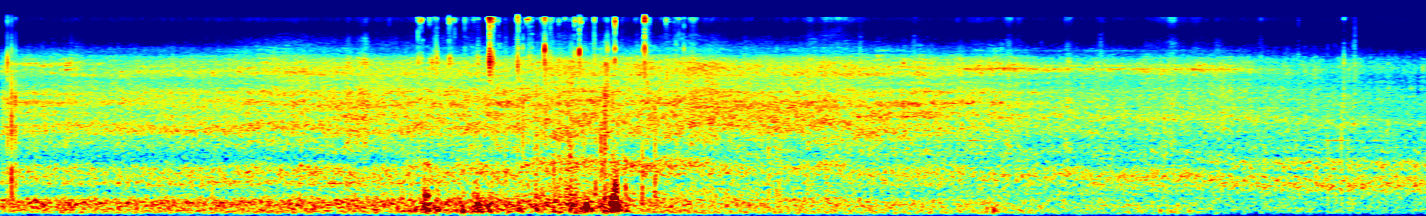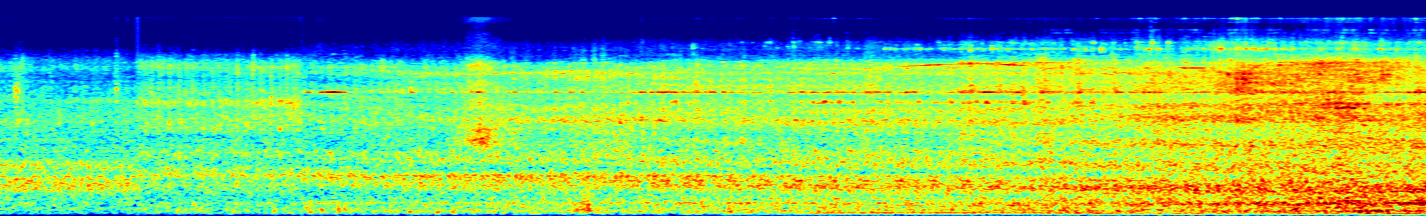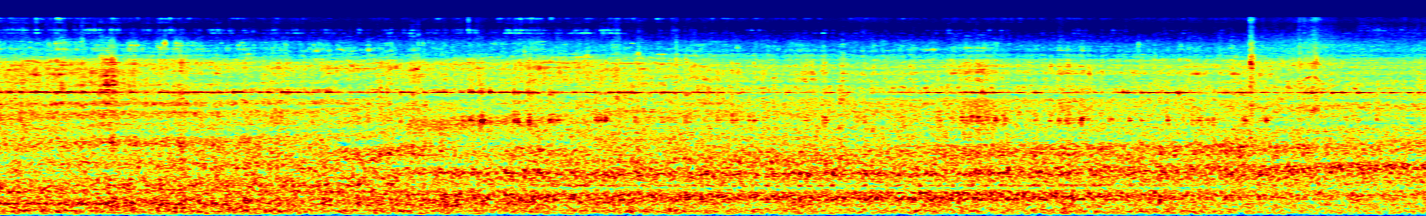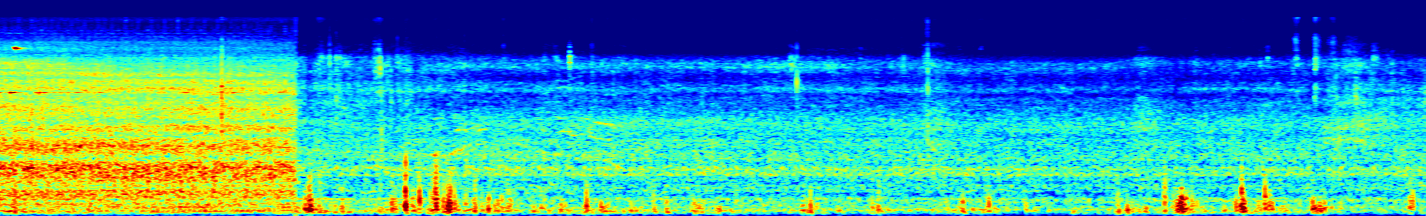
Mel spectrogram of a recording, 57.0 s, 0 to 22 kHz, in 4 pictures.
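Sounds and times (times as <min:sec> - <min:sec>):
diesel locomotive running: 0:00.0 - 0:57.0
high-pitched whine: 0:16.3 - 0:45.8.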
